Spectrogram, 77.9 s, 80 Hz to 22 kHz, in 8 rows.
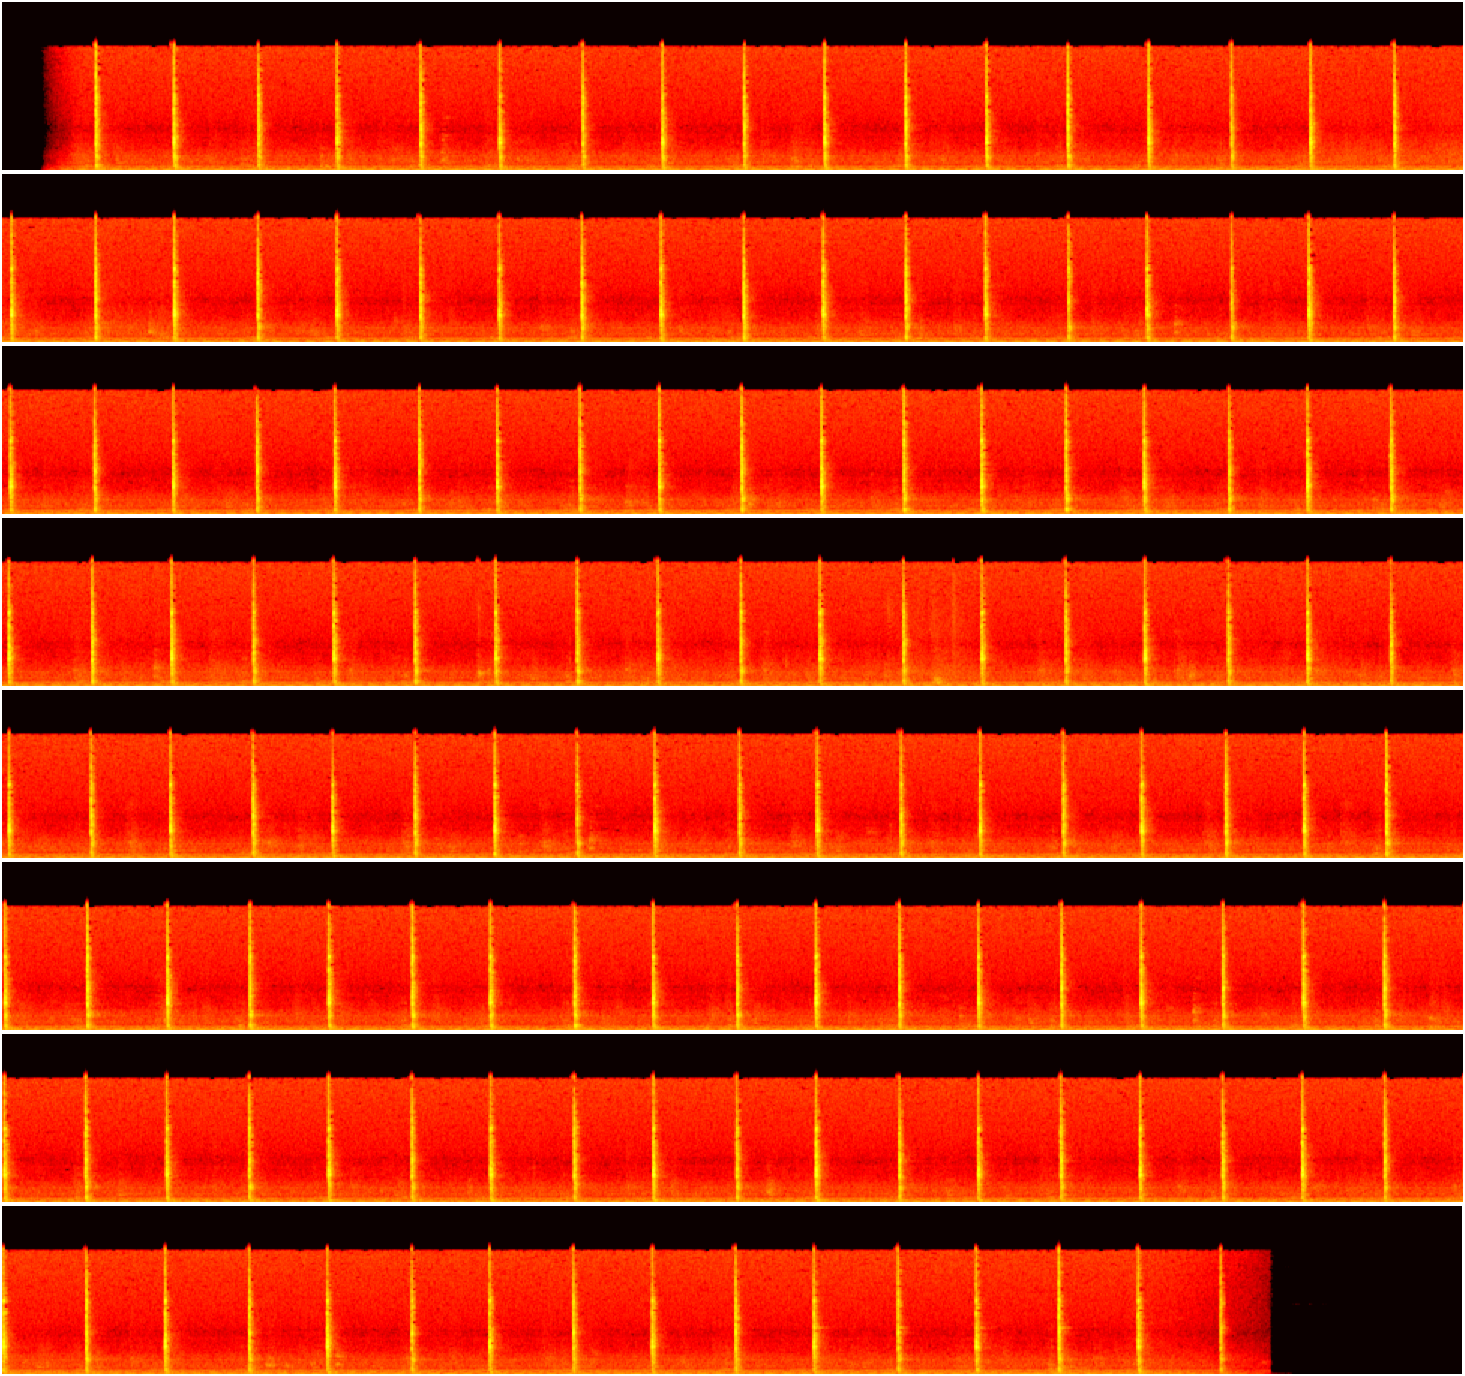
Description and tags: Seinäkello, tikitys, käynti / Clock on the wall ticking steadily (Schmeckenbecher)
Kello käy tasaisesti. (Schmeckenbecher)
Paikka/Place: Suomi / Finland / Nummela
Aika/Date: 23.05.1992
